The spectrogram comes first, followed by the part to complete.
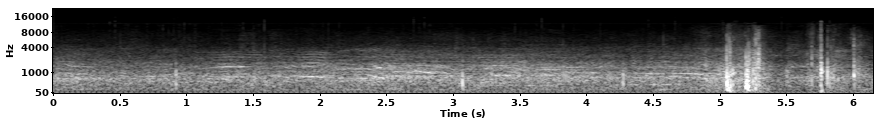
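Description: Low crowd murmur around a cricket ground, then about five seconds in a couple of sharp cracks as the batsman strikes the ball.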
